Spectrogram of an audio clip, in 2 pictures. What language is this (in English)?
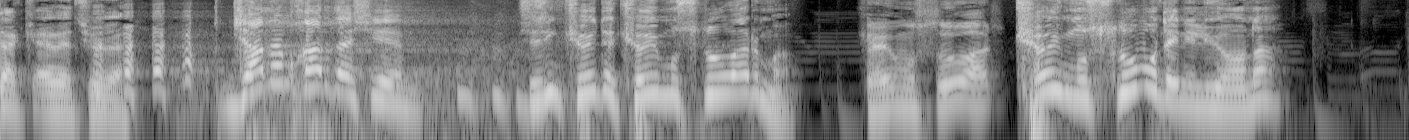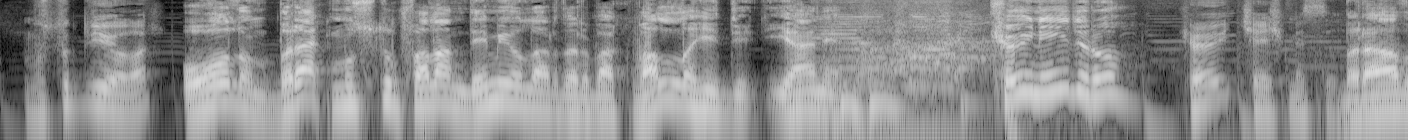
Turkish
